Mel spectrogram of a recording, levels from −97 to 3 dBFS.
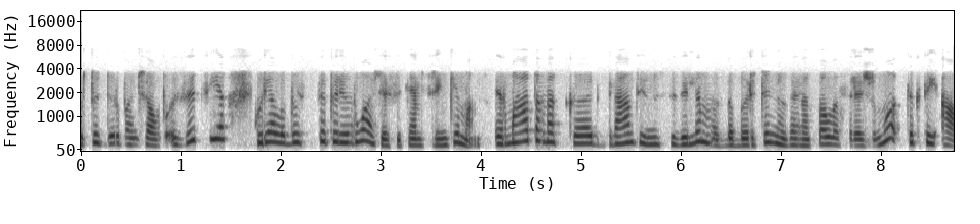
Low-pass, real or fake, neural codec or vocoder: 7.2 kHz; real; none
